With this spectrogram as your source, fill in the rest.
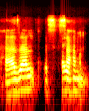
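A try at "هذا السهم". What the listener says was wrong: হাযাল সাহম, হাযা আলিফ লাম সাইলেন্ট হবে, হাযা সাহম, হাযা সাহম, হাযা সাহম, হাযা সাহম। কয়েকবার বলি, হাযা সাহম।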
